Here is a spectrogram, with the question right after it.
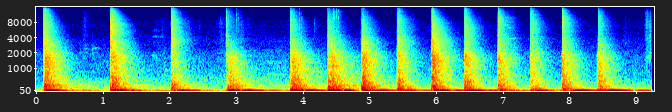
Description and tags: niño camina en un piso de superboard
